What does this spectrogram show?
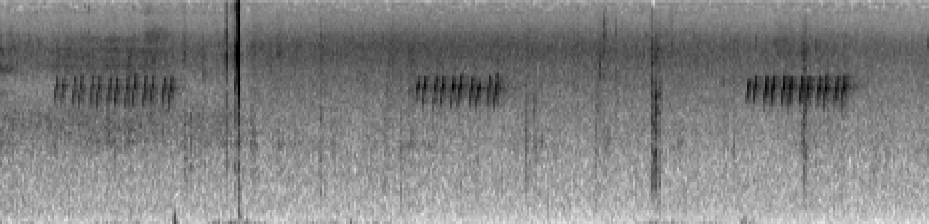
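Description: A small songbird singing a short, fast trill three times, a few seconds apart, over faint outdoor background. A sharp click about two seconds in is the loudest sound.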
